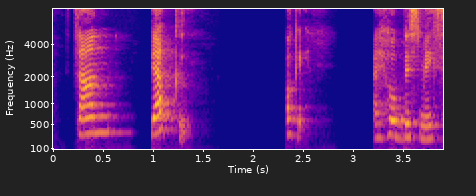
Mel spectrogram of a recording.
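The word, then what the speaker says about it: 三百: the p sound and in 300 there's a b sound sun pyaku okay i hope this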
